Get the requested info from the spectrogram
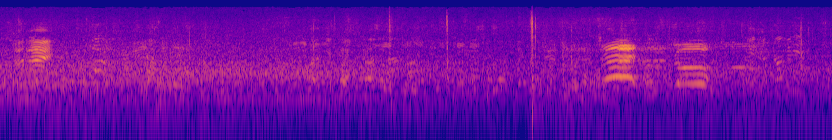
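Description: Players' shouts on a football pitch over steady outdoor background noise, with two loud calls about six and seven seconds in. A sharp knock comes a little after five seconds.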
